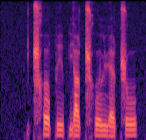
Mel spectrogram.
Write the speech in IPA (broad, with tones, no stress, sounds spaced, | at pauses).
ʈ͡ʂʰ ɤ˥˩ p i˧˥ p j ä˥˩ ʈ͡ʂʰ u˥ l ɥ ɛ˨˩ ʈ͡ʂ u˥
